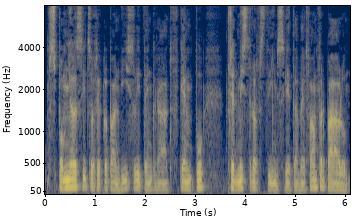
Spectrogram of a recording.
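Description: A man narrating a storybook audiobook in a measured, expressive storytelling manner. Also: low voice. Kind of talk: scripted narration.

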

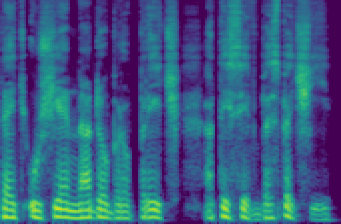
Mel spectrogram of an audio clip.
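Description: Determined young guy in an audiobook, low husky voice, clipped and tense, read by a man. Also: no room sound, studio quality. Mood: subdued.

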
